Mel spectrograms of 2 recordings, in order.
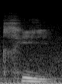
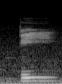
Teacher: ada yang membacanya dengan hams atau udara yang bocor. Qi. Ini salah.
